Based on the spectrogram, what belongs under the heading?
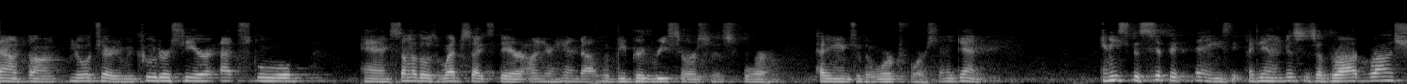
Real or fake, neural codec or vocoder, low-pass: fake; codec, 44.1 kHz, 2.6 kbps, DAC; 7.2 kHz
